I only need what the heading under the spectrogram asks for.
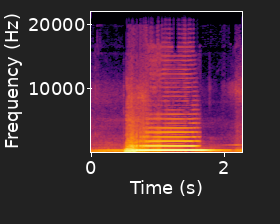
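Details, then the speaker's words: BMA SR88 wireless mic receiver after repair (capacitor replacement, added preamp module), gain turned very high: sudden loud steady howl holding about a second then fading; feedback howl at high gain. "itu sudah penguatannya sangat besar."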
